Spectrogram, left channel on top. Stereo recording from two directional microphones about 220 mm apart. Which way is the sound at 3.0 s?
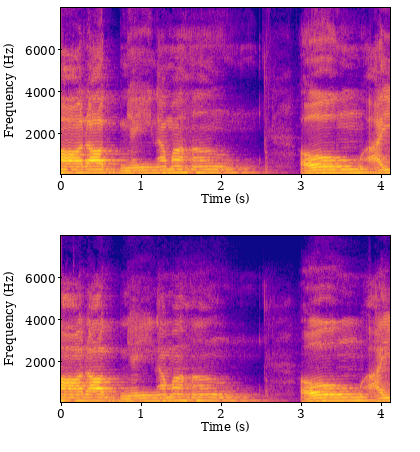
30° left (ahead or behind).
